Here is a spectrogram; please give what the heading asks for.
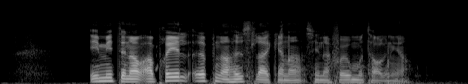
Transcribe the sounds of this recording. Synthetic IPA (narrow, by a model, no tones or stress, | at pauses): ɪmɪt̪ːənava̰pʰɾɪlːœpnaɾɦʉ̟ːslɛːkaɳasiːnaɧuːmʊt̪ʰːɑːɡnɪ̰ŋa̰ɾ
